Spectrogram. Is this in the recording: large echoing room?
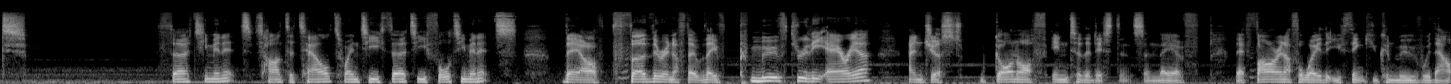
no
